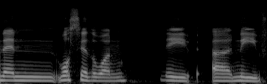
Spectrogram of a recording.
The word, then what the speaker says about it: Neve: Yeah, Neve is pronounced like that. Isn't it weird? Like Maeve, yes.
